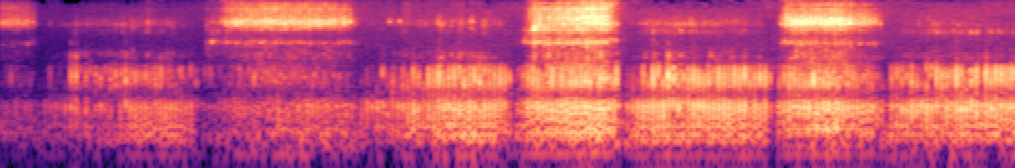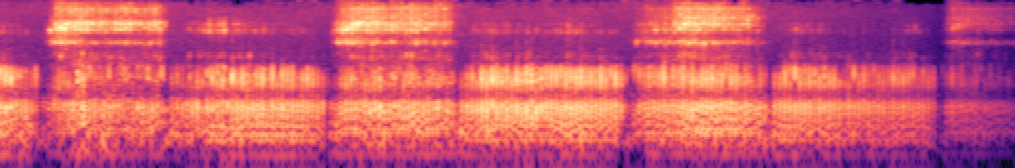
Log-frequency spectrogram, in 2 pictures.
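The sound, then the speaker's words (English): A cat purrs alone in a steady, rhythmic rumble. The low, buzzing purr rises and eases in many regular cycles about a second or so apart and stays fairly loud throughout. “If you guessed cat, you are correct.”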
